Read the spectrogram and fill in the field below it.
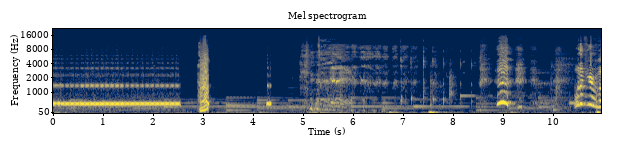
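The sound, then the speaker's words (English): A telephone rings with a steady electronic tone for a couple of seconds, then cuts off, followed by scattered voices and laughter-like bursts. “Give me one second. I gotta get this one.”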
